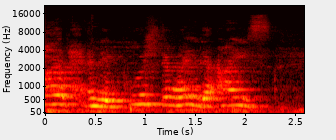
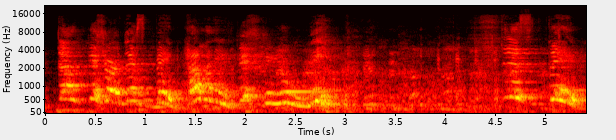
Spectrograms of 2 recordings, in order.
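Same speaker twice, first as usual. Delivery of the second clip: higher, much louder, laughing through the brag; mock excited bragging; 9 semitones higher, 10 dB louder than usual. Mimicking the fishers bragging about their tiny catch, laughing loudly. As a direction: crow about tiny fish, giggling.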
